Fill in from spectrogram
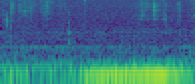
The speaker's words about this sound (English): Can you hear Marzi just licking me right now?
